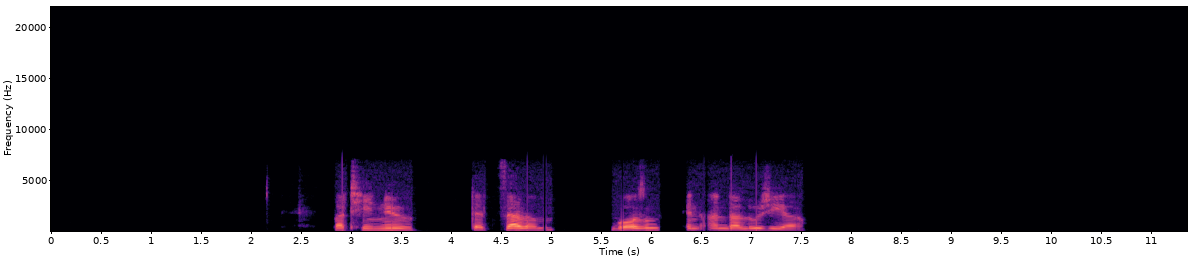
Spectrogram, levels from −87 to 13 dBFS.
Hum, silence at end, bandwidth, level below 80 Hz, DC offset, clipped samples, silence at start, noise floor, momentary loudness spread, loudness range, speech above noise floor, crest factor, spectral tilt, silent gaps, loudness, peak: none; 3.85 s; 7.2 kHz; -60 dBFS; under 0.1%; under 0.1%; 2.85 s; -83 dBFS; 15 LU; 10 LU; 64 dB; 22 dB; -3.5 dB/octave; none; -21 LUFS; -4 dBFS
